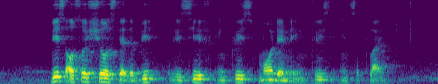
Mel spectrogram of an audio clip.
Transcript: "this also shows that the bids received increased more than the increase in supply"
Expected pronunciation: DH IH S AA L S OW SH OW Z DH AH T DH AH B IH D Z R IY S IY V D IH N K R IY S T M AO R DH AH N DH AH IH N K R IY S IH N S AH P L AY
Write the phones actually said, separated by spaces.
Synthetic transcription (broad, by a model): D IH S AA L S OW SH OW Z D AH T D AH B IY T R IY S IY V IH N K R IY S M AO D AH N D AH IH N K R IY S IH N S AH P L AY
